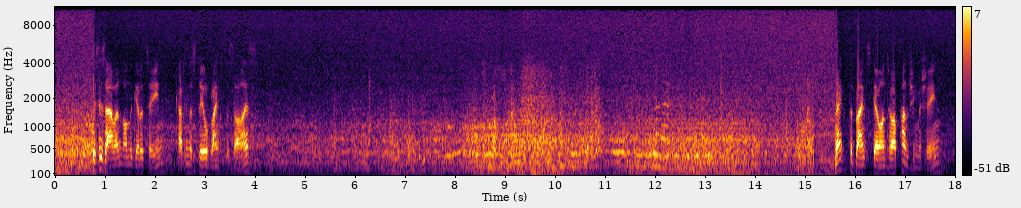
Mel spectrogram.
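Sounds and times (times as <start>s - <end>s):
guillotine shear humming: 0.0s - 16.4s.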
